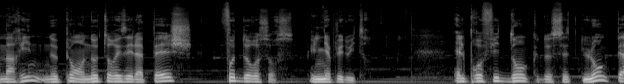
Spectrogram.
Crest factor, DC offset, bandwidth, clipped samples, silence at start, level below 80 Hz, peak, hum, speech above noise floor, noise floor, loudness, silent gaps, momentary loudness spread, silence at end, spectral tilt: 16 dB; under 0.1%; 19.5 kHz; under 0.1%; 0 s; -60 dBFS; -8 dBFS; 60 Hz at -45 dBFS; 26 dB; -49 dBFS; -24 LUFS; none; 11 LU; 0 s; -6 dB/octave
